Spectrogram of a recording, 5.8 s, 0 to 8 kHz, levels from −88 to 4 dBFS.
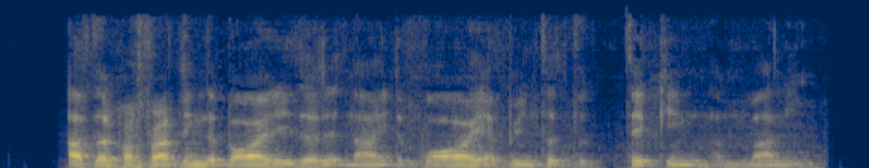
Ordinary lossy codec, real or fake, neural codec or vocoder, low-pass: AAC, 32 kbps; fake; codec, 16 kHz, 4.8 kbps, FACodec; 7.2 kHz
